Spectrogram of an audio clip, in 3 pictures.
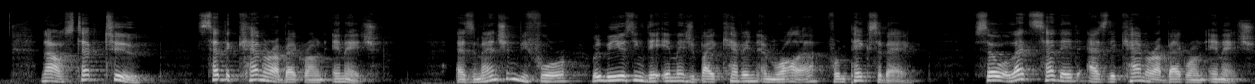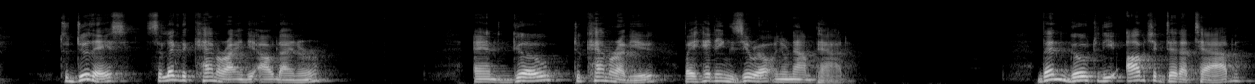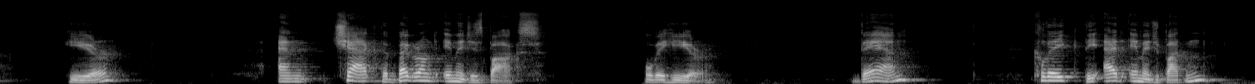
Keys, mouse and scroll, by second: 16.3 click, 21.0 KP_0, 26.5 click, 32.6 click, 33.9 click, 37.2 click.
